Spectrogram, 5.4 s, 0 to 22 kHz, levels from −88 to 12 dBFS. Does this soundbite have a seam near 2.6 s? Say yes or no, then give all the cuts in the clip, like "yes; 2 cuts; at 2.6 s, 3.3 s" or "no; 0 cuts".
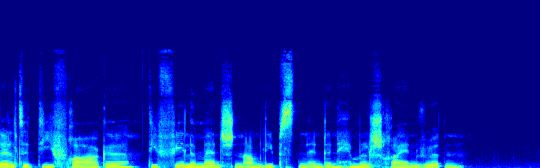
no; 1 cut; at 1.4 s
